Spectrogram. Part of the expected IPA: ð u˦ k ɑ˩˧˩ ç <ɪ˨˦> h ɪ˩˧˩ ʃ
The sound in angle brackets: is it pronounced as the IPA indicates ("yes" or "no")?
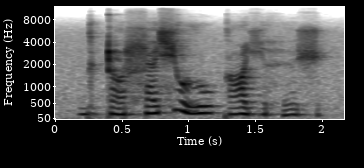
yes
